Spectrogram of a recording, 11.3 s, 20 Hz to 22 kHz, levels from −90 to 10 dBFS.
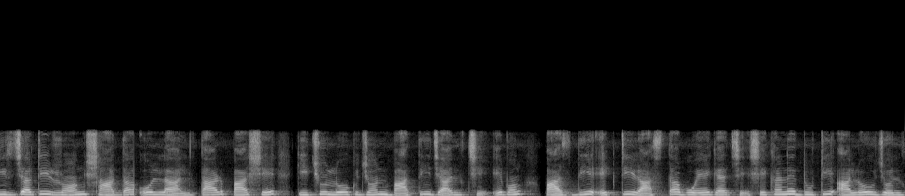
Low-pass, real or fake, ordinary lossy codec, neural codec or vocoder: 7.2 kHz; fake; none; vocoder, 44.1 kHz, 128 mel bands, Pupu-Vocoder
